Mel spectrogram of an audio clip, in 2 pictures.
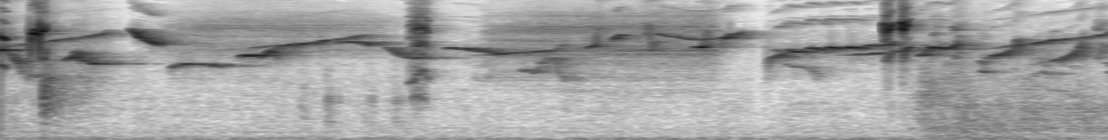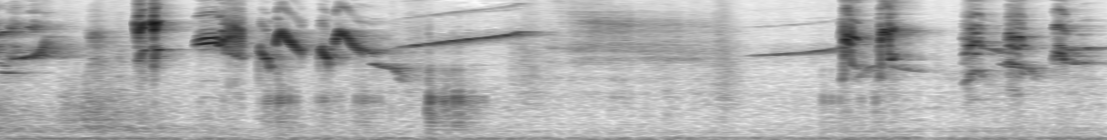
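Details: Female Oriental magpie-robin in full song directed at rivals: varied whistled phrases and trills at first, then scattered sharp clicks and chips toward the end.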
